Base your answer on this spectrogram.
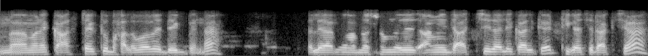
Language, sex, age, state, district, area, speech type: Bengali, male, 18-30, West Bengal, Uttar Dinajpur, urban, conversation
